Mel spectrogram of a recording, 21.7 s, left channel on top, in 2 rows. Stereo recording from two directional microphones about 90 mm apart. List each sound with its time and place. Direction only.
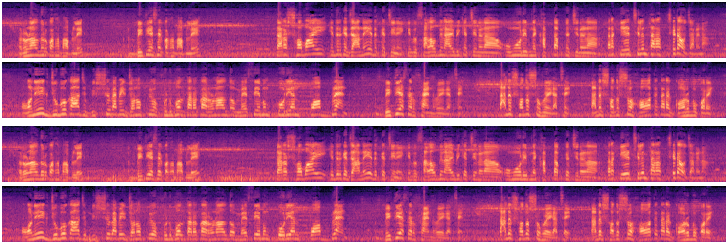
0.3 s a man's voice: 25° right (ahead or behind)
4.1 s a man's voice: 25° right (ahead or behind)
11.2 s a man's voice: 20° right (ahead or behind)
